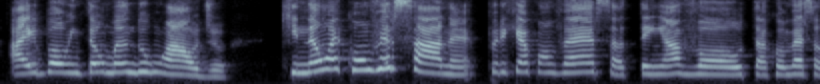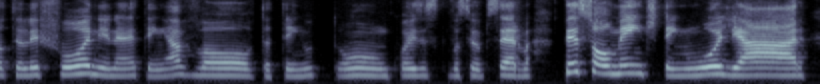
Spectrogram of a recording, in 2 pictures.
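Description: A woman's voice: a little high, normal speed, no echo, clean studio sound. A Brazilian woman co-hosting a podcast, chatting casually and acting out little quoted exchanges as she tells stories. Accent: Brazilian Portuguese. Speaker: podcast co-host, presenter.

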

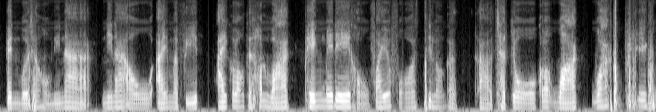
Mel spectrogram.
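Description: A man's voice: medium pitch, fairly even intonation, fairly quick, few pauses, no echo. A man chatting casually as a guest fan, blunt and jokey, with casual swearing. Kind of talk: casual chat.

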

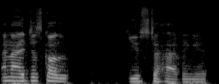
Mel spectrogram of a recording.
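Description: A man's voice: mid-range voice, normal speed, low-quality recording. A man hosting a podcast, chatting casually and telling stories with plenty of swearing. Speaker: podcast host. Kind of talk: casual chat.

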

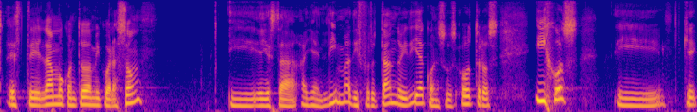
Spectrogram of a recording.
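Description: Un predicador nacido en Argentina que da un sermón conversado y bromista ante una congregación. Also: male voice, fairly high pitch, vocal fry. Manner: warm, chatty, jokes with the congregation. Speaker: preacher. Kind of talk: sermon.

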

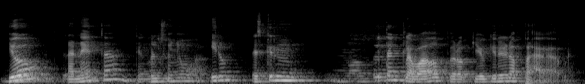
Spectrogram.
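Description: A man's voice: a little high, lively intonation, a little fast. A young man, cracking cocky jokes in casual chat with friends. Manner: joking, cocky banter. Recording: echoey room with chatter behind.

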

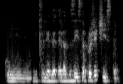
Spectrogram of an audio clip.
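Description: A man's voice: medium pitch, flat delivery, quick pace, dark tone. A man with a Brazilian Portuguese accent talking informally and slangily in a casual podcast chat.

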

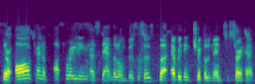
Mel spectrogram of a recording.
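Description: A Venezuelan man, a digital marketing director, is interviewed outdoors on a city street and talks casually, often restarting his words. His mid-range voice is fairly quick, a little mellow and breathy, with no room sound, while the audio is dull and faintly noisy.

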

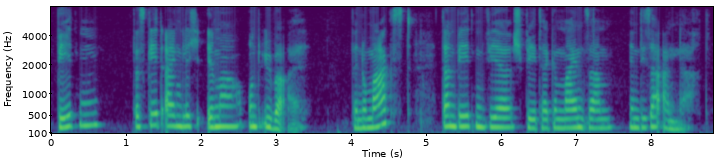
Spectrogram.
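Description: A woman leading a calm devotion, gently reading a children's story and a psalm, sometimes softly whispering. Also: on the high side, a little slow. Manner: gentle, soft, at times whispered.

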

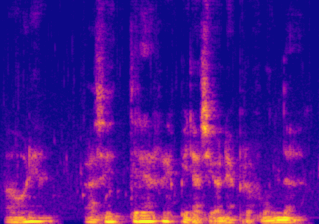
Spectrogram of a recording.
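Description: A man with a Rioplatense Spanish accent leads a guided sleep meditation in a soft, soothing, hushed delivery with long pauses. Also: low voice, animated, muffled recording, slight background noise. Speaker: yoga nidra guide. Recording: faint water ambience behind voice. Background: trickling water sounds.

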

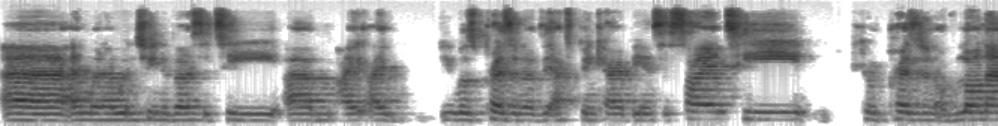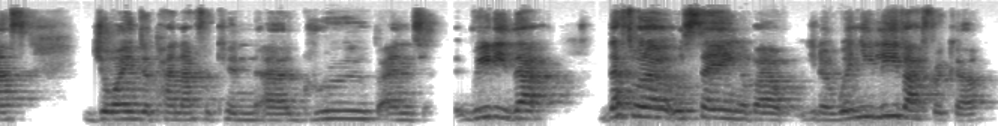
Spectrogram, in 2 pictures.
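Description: A woman from Zimbabwe, a guest on a discussion panel, speaking in a measured, reflective way. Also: medium pitch, fairly even intonation. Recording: roomy echo.

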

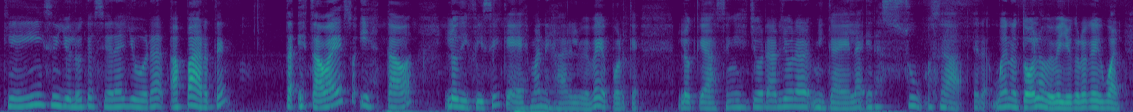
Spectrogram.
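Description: A woman's voice: on the low side, fairly even intonation, a little fast, fairly bright tone. A woman speaking candidly and emotionally about being a mother, repeating words for emphasis. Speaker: podcast co-host, mother of a toddler. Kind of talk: candid casual chat.

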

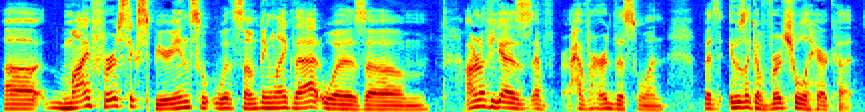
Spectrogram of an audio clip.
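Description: A man's voice: mid-range voice, normal speed, fairly bright tone. Young guy chatting on a podcast, rambles a lot, laughs a bunch, normal mid voice. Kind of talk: casual chat.

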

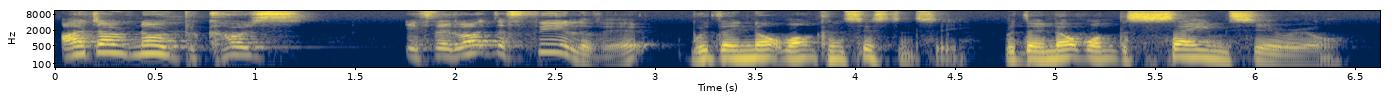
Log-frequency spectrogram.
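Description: A woman's voice: on the low side, big pitch swings, moderate pace, mellow. A woman with a British accent chatting casually as a podcast co-host, teasing and a little pedantic. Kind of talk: casual chat.

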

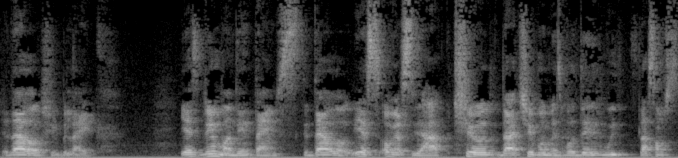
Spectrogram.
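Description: A man's voice: medium pitch, a little fast. A man with a Nigerian accent chatting casually as a podcast guest, repeating words as he works out his point in a roomy recording. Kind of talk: casual chat. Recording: roomy, echoey home recording.

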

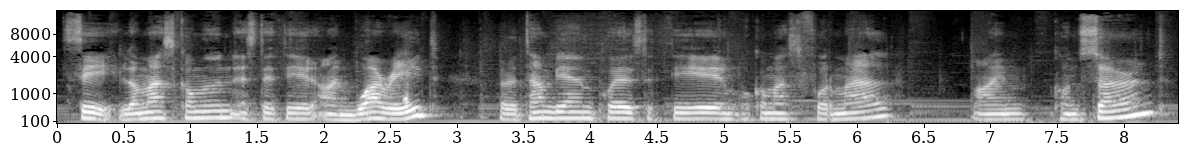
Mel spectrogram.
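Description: A man's voice: on the high side, slow pace, a little mellow, faint music behind. A man teaching vocabulary, patiently repeating each word for practice. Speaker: English teacher. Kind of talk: bilingual vocabulary lesson.

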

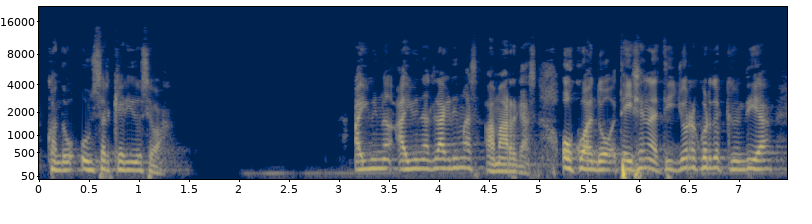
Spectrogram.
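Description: A man preaching a sermon in an animated way, acting out dialogue and prayers and swinging from hushed to loud. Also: sits high.

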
